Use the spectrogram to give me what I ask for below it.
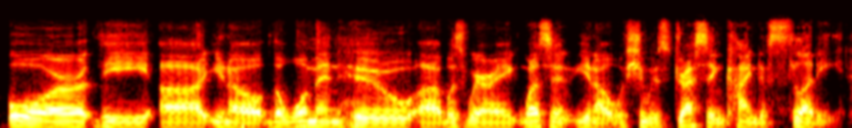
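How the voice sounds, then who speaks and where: A man giving an earnest conference talk about his slides, often pausing on "uh" and "you know" and briefly slipping into high mocking voices for quotes. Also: flat delivery, mellow. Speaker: conference presenter.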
